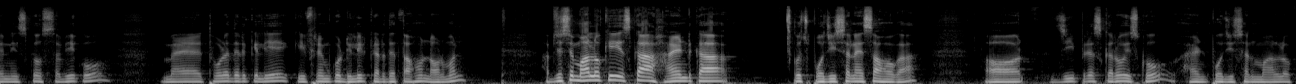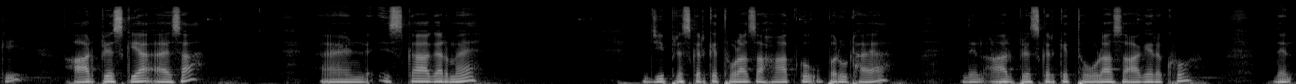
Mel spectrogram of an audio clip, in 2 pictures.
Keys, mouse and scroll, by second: 0.5-1.8 drag, 1.8-4.9 right drag, 4.9-5.7 middle drag, 5.7 scroll up 1, 6.0-6.6 shift+middle drag, 6.6 scroll up 1, 6.8-7.4 shift+middle drag, 7.4 scroll up 1, 7.6-8.4 shift+middle drag, 8.4 scroll down 2, 8.7-10.2 shift+middle drag, 10.2 drag, 10.5-12.5 middle drag, 12.5 g, 13.9-15.1 middle drag, 15.1 r, 16.7-19.1 middle drag, 19.1 r, 20.5 g, 22.7-24.3 middle drag, 24.3 r.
